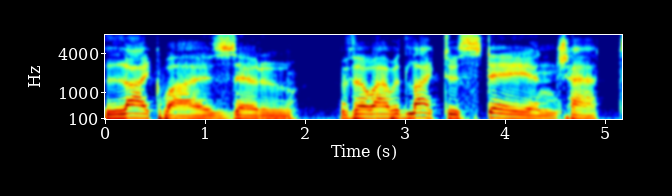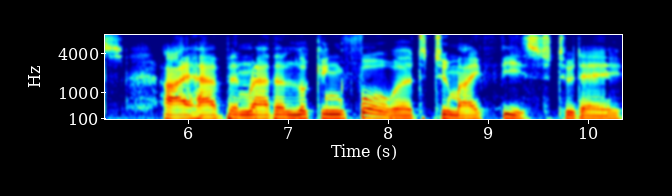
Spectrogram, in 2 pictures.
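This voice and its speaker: Using a put-on character voice, a man speaks in a resonant tone at a medium pitch and a very slow pace, on a very clean recording with a silent background. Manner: polite, courteous.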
